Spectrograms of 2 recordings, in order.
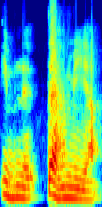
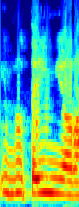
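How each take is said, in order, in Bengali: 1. নামটি তাহমিয়া বলা হয়, 'ah' দিয়ে। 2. নামটি তাইমিয়া বলা হয়, 'ai' দিয়ে।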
